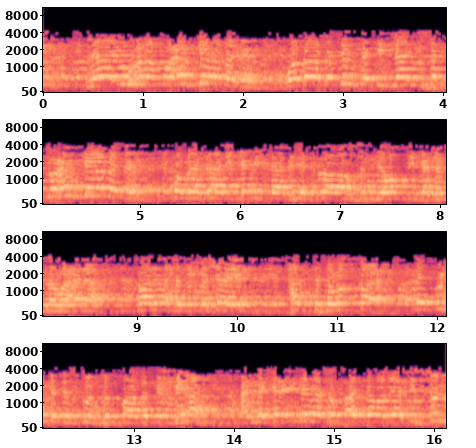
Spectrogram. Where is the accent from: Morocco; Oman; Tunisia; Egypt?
Egypt; واجعل بلدنا مصر آمنا مطمئنا وسائر بلاد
